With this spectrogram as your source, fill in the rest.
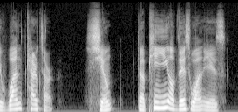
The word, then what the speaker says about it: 行: But we use velar nasal or back nasal, which means the position of pronunciation is at the back part of your mouth.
